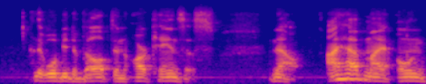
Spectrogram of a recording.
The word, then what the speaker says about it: Arkansas: Anyway, Arkansas, but don't even pronounce it as Arkansas. Arkansas. Why does it have another S on the end?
